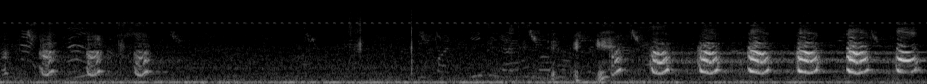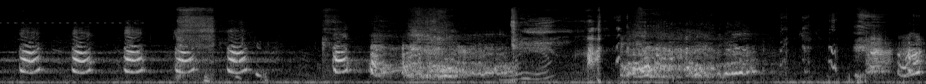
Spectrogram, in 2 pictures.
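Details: Seals arguing with each other, making weird noises: a run of short, moaning, harmonic calls repeated about twice a second, then louder, rougher, drawn-out cries, with people talking nearby.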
